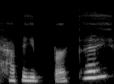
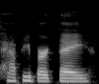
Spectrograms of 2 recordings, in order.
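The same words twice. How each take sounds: First: It rises at the end like a question. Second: It falls at the end like a statement.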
